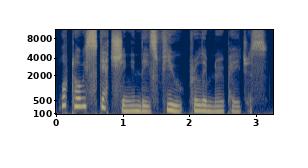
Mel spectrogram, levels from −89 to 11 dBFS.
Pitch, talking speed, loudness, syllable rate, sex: 195 Hz, 165 wpm, -22 LUFS, 5.7 syllables/s, female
